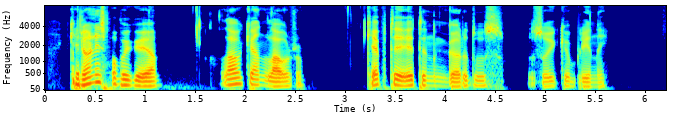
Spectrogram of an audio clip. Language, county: Lithuanian, Tauragė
